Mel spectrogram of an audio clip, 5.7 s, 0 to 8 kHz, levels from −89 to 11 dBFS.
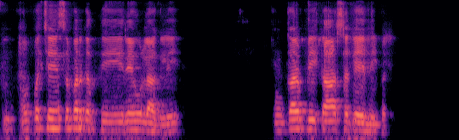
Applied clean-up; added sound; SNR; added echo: neural mask model Resemble Enhance denoiser.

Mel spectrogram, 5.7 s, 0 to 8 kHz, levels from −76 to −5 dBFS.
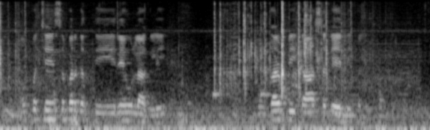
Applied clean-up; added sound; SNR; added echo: none; Coin (dropping); -1 dB; none.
